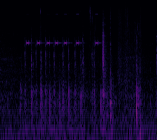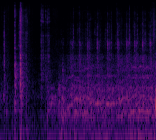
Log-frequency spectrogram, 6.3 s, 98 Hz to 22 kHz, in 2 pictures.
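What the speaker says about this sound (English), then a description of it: "I'm just going to sew along the raw edges using an 1/8 inch seam allowance just to secure those into place." A Juki sewing machine stitches along the raw edges of fabric with a narrow seam allowance, starting with a few clicks and taps and then settling into a steady, close mechanical whir, with no speech over it.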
